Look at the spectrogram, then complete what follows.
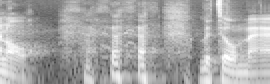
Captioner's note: laughs gently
